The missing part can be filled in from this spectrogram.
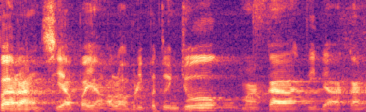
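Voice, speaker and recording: With a strong Jakarta accent, a man talks in a fairly low voice. The recording has audible room echo and noticeable background noise. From Jakarta, Indonesia (Betawi-Solo mixed family). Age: 20s. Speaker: Islamic preacher. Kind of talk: religious lecture. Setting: mosque with live audience. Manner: conversational, engaging the audience with questions.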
